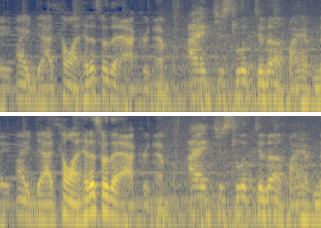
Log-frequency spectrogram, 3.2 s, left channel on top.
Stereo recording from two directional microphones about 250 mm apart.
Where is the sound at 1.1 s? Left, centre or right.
Centre.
